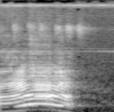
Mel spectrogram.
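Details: A cow gives a short, deep moo that swells and then fades; the cow had reportedly been raging shortly before.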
